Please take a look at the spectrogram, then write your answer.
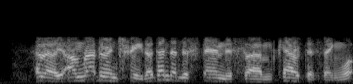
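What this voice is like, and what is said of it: Fake British accent. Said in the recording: “that phony British accent ... it's a fake one”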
